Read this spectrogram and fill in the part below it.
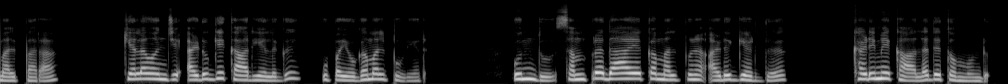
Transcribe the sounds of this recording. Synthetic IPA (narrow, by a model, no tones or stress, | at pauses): mɐlpɐɾɐ | kɛlɐʋɐɲd͡ʒiʔɐɽuɡekaːɾjɐlɐɡɯ | upɐjɔːɡɐmɐlpuʋjɐɾ | und̪usɐmpɾɐd̪aːjɐkɐmɐlpunɐ̰ʔɐɽuɡeɾd̪ɨ | kɐɽimekaːlɐd̪et̪omːuɳɖu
